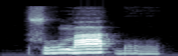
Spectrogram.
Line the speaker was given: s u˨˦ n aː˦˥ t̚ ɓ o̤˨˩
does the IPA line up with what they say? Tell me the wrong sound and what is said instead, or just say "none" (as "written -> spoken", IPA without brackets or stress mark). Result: n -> m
